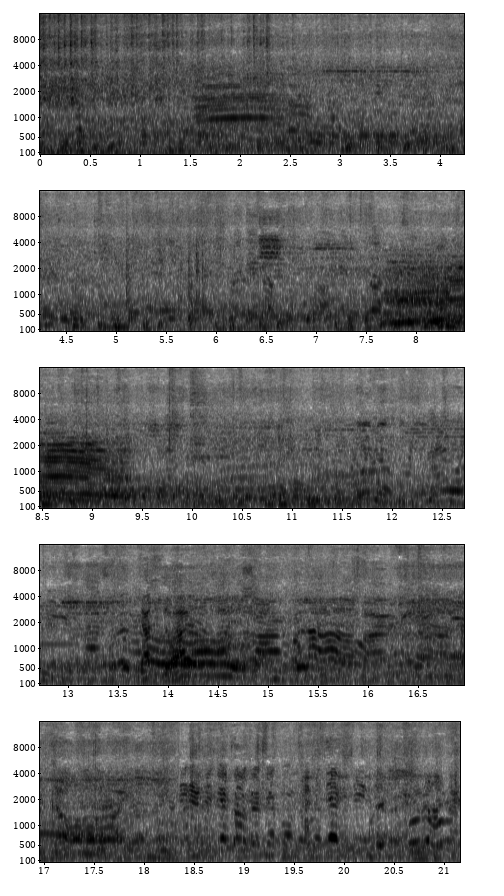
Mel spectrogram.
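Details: Cattle unloaded from a truck at a market in Bangladesh, lowing repeatedly; several drawn-out harmonic moos, some rising then falling, come every few seconds over a constant murmur of people and market noise.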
